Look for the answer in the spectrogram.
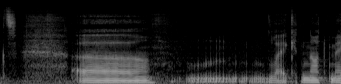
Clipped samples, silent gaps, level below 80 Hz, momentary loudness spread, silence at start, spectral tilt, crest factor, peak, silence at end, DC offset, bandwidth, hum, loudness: under 0.1%; none; -48 dBFS; 13 LU; 0 s; -6 dB/octave; 16 dB; -16 dBFS; 0 s; under 0.1%; 15.5 kHz; none; -32 LUFS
